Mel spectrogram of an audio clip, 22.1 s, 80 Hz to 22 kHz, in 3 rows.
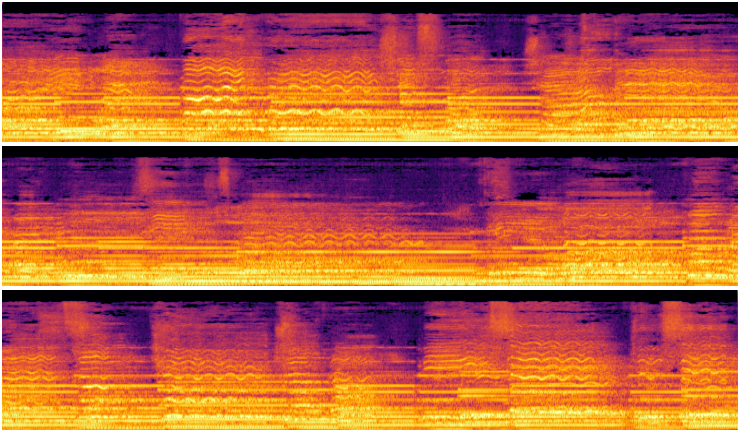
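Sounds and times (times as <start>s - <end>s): electronic keyboard chords: 0.0s - 22.0s
woman singing a hymn: 0.0s - 22.0s.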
